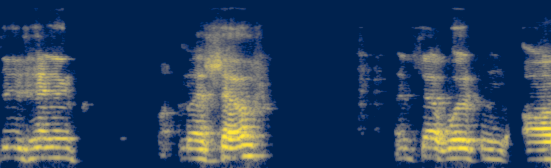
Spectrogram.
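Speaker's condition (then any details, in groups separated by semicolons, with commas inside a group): Cerebral palsy; uses one hand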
